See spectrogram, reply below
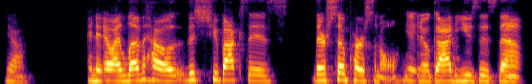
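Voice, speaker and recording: A woman's voice: medium pitch, steady tone, a little slow. A woman hosting an interview show, encouraging her guest with frequent affirming murmurs. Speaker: podcast host.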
